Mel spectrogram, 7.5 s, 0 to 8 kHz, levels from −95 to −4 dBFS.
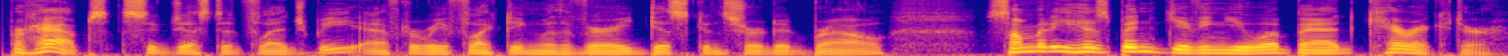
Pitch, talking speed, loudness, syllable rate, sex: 110 Hz, 145 wpm, -19 LUFS, 5.2 syllables/s, male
